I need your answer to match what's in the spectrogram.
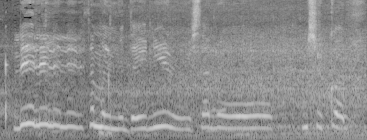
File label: woman in cafe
